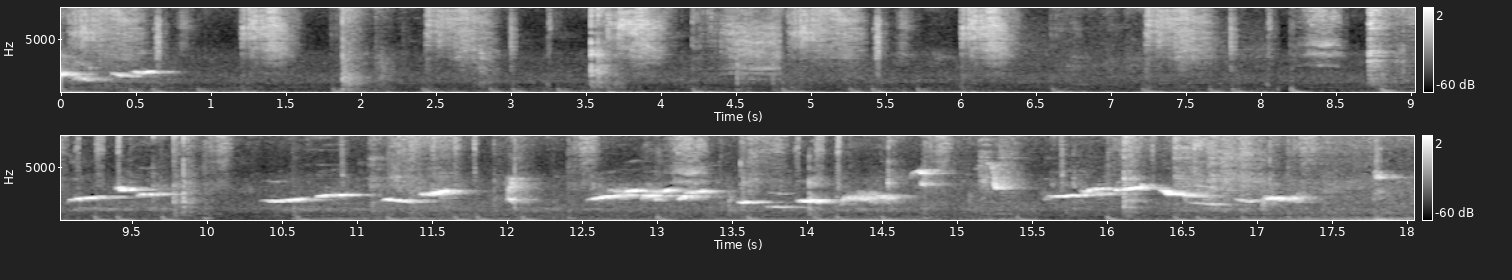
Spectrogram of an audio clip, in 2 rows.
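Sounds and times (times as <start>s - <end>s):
songbird chirping and whistling: 0.0s - 1.6s, 8.2s - 18.0s.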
